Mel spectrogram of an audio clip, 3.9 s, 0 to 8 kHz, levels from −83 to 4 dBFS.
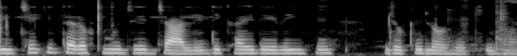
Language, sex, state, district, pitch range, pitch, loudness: Hindi, female, Uttar Pradesh, Budaun, 160-185 Hz, 175 Hz, -21 LUFS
